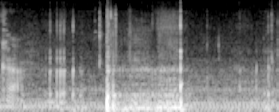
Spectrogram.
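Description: Phone handled close to its microphone as the camera lens is wiped clean: a loud, short rubbing and knocking burst about a second in, over a faint steady low hum.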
